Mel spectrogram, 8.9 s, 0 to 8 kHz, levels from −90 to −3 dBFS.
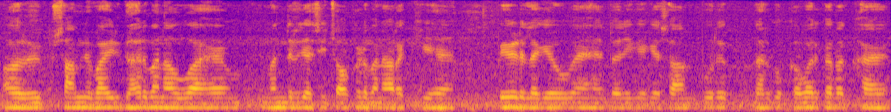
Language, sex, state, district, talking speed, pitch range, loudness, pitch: Hindi, male, Haryana, Jhajjar, 180 wpm, 125-130 Hz, -18 LUFS, 130 Hz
